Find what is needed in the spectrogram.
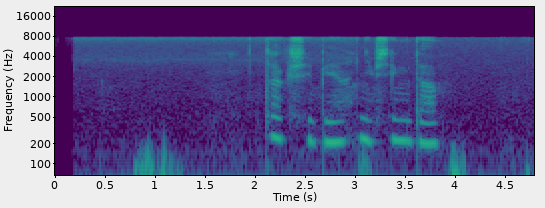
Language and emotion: Russian, sad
